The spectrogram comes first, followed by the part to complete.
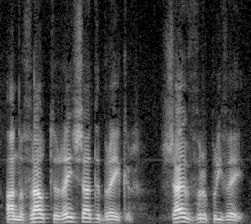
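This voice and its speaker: An actor playing a flustered, plaintive grown son with an Amsterdam accent in a radio comedy. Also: male voice, medium pitch, unhurried, pushed and bright. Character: hapless, whiny grown son, easily upset.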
